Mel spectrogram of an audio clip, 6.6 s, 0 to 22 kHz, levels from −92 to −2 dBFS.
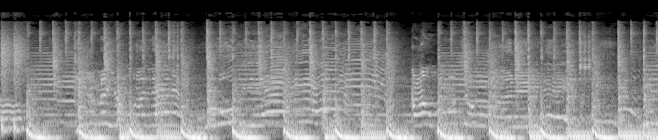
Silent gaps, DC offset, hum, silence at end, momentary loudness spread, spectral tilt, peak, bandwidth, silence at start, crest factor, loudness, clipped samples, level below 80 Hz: none; under 0.1%; none; 0 s; 2 LU; -5 dB/octave; 0 dBFS; 13 kHz; 0 s; 10 dB; -13 LUFS; under 0.1%; -14 dBFS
